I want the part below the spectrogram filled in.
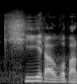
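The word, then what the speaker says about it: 키 (Χ): 그 단어를 따서, 물론 이 그 크리스토스라고 할 때 엑스는 헬라 발음으로는 키라고 발음을 합니다만은 줄여서 엑스마스라고 표현을 많이 합니다.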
